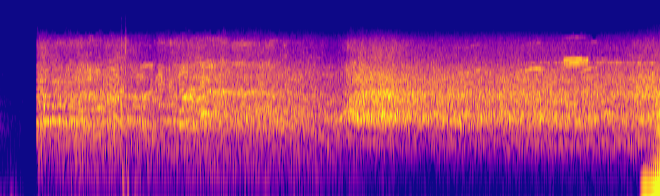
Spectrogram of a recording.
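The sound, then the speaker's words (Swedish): A massive football stadium crowd roars steadily for several seconds as a player is brought down, dips briefly, then surges into a second loud roar when the referee blows and makes the call, with a faint, short whistle-like tone near the end. “Det andra vrålet, det är ju när domaren har blåst och bestämt sig.”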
